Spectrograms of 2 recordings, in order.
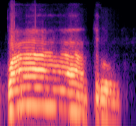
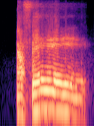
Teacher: Quando eu falo o quadro, o quá se prolonga, não é assim? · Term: sílaba tônica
